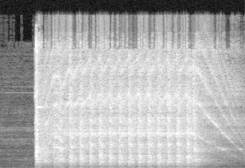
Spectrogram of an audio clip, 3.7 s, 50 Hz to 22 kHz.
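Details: 1995 Mitsubishi Eclipse 2G DSM after two years sitting, rolled fuel rail refitted after a leak and tune adjusted: starter cranks in even pulses three to four a second for 2.5 s, never fires, winds down; crank no-start, tune still being adjusted.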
